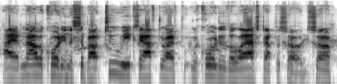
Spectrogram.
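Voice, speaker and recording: Hours of commentary have worn the fairly high, fairly bright voice of this gaming channel host. He talks fairly quickly through a racing game playthrough, chatty and rambling, often correcting himself.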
